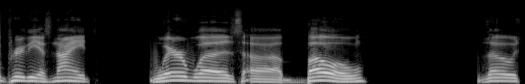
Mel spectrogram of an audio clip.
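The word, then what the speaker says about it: Beau: and your twin flame Bo, not B.O. like Bo Jackson, gotta sound like a complete fucking douchebag and spell it B-E-A-U.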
